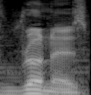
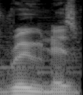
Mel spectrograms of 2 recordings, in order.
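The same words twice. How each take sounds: First: The first syllable sounds like 'run'. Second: The first syllable sounds like 'rune'. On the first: The speaker calls it wrong. "which I mistakenly initially pronounced as" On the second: The speaker calls it right. "it is Runners because the game, well, it's based around runes"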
